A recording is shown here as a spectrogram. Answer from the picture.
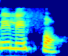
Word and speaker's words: éléphant: Alors, attention ici, tu répètes après moi, un éléphant. Je regarde bien qu'il y a un PH, mais je prononce F.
